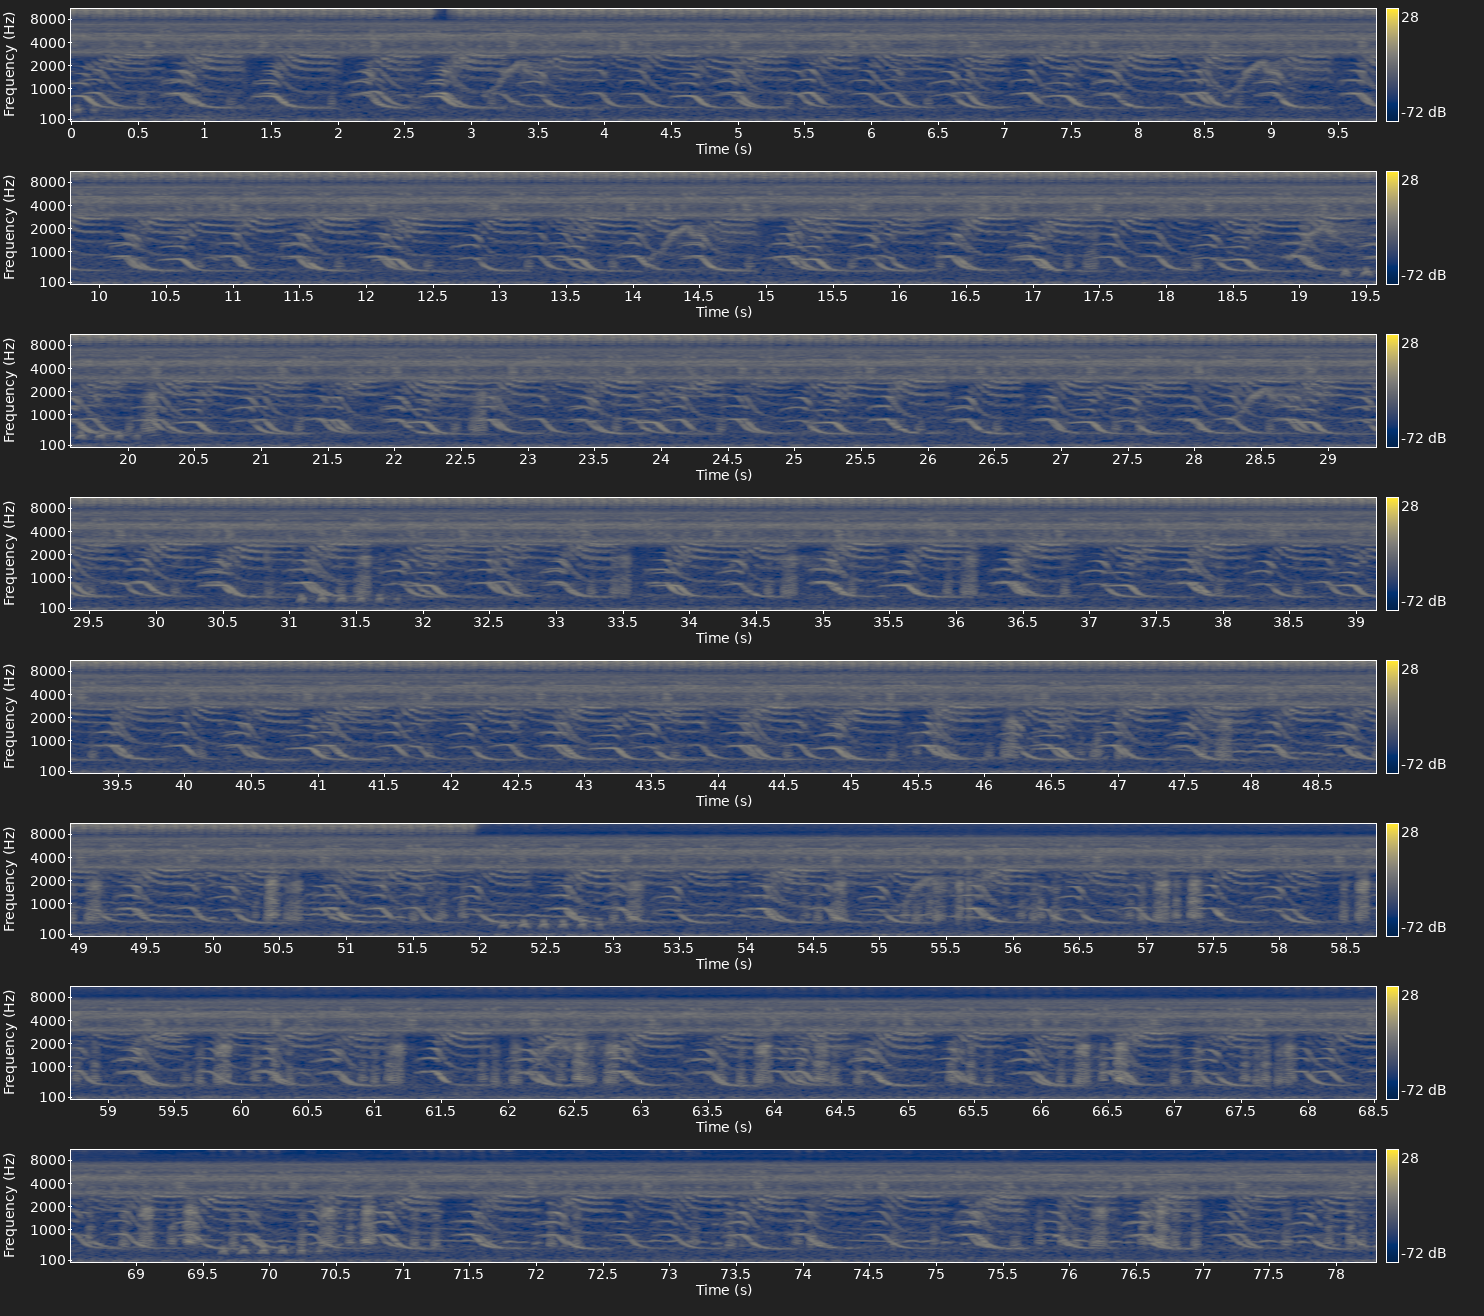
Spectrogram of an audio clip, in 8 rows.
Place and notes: Gran Sabana, Venezuela - Toads and frogs during the night in Gran Sabana
During the night in the forest in Venezuela, frogs, toads and crickets singing...
Recorded close to Santa Elena de Uairen in Gran Sabana Venezuela.
Sound recorded by a MS setup Sennheiser Microphone MKH50+MKH30
Sound Devices 302 mixer + Sound Devices 744T recorder
MS is encoded in STEREO Left-Right
recorded in february 2011
Bolívar, Venezuela, 13 February 2011, 20:00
